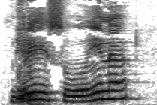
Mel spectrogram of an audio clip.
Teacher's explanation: ਸਸੇ ਹੋੜੈ ਨਾ ਥੋੜਾ ਜਿਹਾ ਦੀਰਘ ਉਚਾਰਨ ਕਰਨਾ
